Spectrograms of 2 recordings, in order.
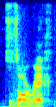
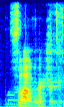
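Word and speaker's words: Szarekh: Sarek. Sarek. You're playing the Necrons. Everyone. Necrons. There we The go. whole name is silent.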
